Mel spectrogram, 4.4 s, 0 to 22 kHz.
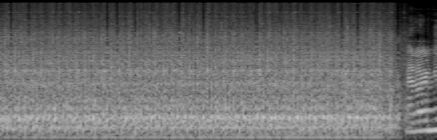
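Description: A sewing machine runs in one steady, continuous burst while stitching the hood seam of a maroon-lined costume robe at about a 3/8-inch allowance, then stops abruptly near the end as a voice begins speaking.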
